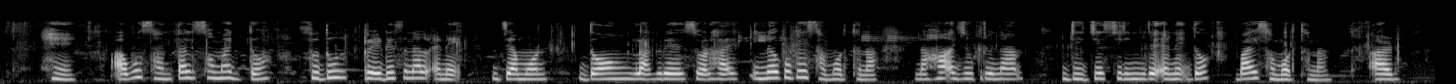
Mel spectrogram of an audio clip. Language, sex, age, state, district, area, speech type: Santali, female, 18-30, West Bengal, Purba Bardhaman, rural, spontaneous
